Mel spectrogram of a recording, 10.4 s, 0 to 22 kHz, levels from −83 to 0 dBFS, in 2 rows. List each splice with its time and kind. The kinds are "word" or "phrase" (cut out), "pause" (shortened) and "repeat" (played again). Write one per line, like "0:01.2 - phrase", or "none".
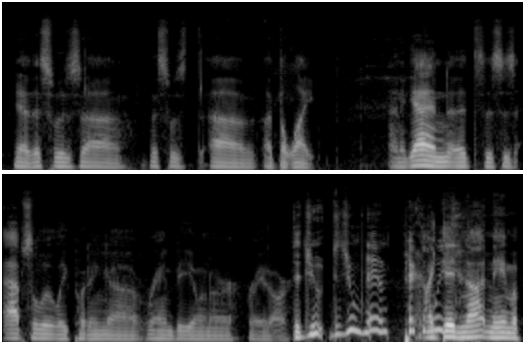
none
